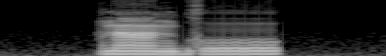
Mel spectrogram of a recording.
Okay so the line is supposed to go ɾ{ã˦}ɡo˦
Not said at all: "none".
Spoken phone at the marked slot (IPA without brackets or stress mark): ã˦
